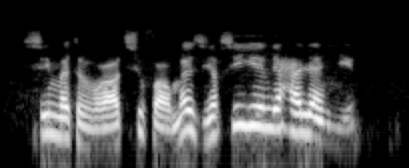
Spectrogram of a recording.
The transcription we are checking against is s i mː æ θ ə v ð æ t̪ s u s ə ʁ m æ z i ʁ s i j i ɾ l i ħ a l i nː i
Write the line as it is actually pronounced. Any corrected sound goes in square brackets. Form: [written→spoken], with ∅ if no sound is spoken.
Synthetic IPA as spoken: s i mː æ θ ə v [ð→ʁ] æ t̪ s u [s→f] ə ʁ m æ z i ʁ s i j i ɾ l i ħ a l [i→æ] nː i

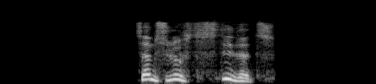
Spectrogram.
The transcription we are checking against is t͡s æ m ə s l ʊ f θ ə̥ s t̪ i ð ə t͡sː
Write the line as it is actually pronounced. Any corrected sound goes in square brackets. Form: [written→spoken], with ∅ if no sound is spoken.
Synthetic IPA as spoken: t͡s æ m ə s l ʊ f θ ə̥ s t̪ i ð ə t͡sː

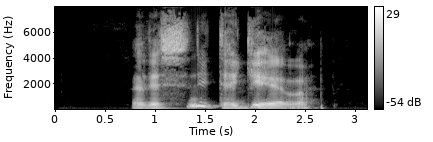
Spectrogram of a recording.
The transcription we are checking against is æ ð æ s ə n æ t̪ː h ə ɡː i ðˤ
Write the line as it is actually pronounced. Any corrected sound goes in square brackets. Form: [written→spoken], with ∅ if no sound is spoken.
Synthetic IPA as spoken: æ ð æ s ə n [æ→i] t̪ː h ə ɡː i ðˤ

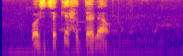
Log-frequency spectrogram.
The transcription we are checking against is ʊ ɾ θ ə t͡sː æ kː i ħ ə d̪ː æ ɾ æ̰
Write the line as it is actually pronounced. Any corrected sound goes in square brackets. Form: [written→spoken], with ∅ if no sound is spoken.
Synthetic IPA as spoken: ʊ ɾ θ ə t͡sː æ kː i ħ ə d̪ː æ [ɾ→l] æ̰

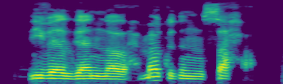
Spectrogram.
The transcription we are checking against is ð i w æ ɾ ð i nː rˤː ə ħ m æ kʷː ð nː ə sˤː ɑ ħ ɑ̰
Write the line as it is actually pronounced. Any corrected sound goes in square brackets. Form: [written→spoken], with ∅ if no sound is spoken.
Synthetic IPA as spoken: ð i [w→v] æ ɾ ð [i→æ] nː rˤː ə ħ m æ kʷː ð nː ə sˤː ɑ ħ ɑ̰

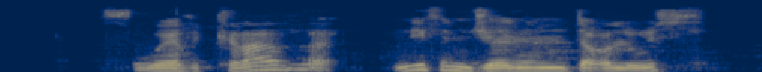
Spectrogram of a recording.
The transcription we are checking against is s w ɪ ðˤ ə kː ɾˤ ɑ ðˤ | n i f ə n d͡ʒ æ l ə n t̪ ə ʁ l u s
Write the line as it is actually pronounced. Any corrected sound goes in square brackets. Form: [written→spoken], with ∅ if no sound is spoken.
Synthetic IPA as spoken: s w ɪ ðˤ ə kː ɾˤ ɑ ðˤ | n i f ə n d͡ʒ æ l ə n t̪ ə ʁ l u s

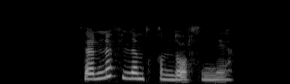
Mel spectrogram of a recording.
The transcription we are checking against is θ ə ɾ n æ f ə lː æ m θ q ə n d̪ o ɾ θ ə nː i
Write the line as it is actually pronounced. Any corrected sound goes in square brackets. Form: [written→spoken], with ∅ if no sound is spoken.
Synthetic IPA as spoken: θ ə ɾ n æ f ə lː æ m θ q ə n d̪ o ɾ θ ə nː i

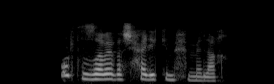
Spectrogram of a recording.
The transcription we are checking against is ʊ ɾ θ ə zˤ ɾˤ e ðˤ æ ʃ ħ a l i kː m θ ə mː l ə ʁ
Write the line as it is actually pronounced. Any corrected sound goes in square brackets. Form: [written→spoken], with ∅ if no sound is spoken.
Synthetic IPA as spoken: ʊ ɾ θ ə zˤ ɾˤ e ðˤ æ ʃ ħ a l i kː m [θ→ħ] ə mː l ə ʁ

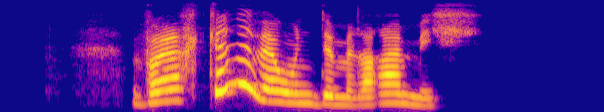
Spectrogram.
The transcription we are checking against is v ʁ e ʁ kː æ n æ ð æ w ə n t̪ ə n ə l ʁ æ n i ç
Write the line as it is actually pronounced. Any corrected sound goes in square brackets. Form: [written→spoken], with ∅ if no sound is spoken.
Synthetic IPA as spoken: v ʁ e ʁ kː æ n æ ð æ w ə n [t̪→d̪] ə [n→m] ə l ʁ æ [n→m] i ç

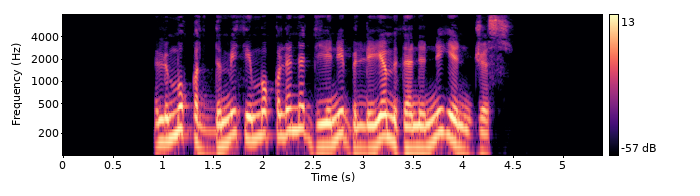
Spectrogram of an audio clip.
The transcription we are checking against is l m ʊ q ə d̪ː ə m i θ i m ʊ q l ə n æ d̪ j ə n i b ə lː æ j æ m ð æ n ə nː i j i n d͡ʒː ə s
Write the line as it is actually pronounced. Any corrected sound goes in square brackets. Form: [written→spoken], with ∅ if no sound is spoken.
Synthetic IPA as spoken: l m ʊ q ə d̪ː ə m i θ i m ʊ q l ə n æ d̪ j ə n i b ə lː [æ→i] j æ m ð æ n ə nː i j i n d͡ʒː ə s

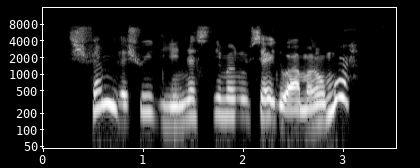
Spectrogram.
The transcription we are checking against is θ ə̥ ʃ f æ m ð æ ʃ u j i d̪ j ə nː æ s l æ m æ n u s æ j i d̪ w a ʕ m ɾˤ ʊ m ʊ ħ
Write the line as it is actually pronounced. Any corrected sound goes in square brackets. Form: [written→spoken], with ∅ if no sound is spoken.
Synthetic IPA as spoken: θ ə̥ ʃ f æ m ð æ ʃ u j i d̪ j ə nː æ s l [æ→i] m æ n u s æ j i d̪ w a ʕ m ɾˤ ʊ m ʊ ħ

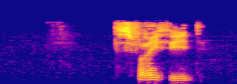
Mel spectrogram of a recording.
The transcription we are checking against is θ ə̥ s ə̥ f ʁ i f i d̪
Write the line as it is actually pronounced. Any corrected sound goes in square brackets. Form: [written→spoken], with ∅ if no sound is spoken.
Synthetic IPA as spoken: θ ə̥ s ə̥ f ʁ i [f→θ] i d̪

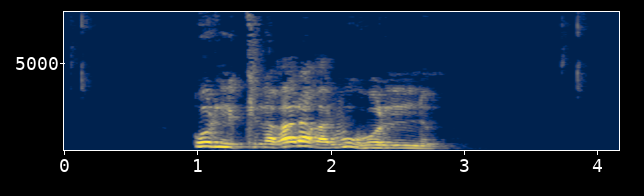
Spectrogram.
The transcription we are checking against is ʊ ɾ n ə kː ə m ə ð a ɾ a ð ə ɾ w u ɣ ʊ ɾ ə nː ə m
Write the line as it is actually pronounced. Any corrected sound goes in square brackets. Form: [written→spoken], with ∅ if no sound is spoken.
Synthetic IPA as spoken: ʊ ɾ n ə kː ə [m→n] ə [ð→ʁ] a ɾ a [ð→ʁ] ə ɾ w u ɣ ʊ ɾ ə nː ə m

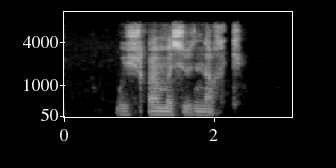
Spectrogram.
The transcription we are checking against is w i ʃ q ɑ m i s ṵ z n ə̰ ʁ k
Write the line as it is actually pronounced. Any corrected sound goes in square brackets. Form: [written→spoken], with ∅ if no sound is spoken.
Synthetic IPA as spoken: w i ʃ q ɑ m [i→æ] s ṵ [z→ð] n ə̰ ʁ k

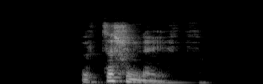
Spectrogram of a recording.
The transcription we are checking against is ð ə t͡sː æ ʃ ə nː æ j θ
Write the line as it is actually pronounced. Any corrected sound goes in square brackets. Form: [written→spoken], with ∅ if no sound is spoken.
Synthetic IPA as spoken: ð ə t͡sː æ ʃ ə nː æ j θ

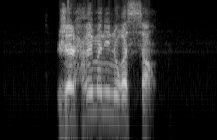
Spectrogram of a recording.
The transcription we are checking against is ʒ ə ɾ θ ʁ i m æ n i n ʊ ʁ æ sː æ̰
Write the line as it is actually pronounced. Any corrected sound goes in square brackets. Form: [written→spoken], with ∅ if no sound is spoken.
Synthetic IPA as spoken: ʒ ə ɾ [θ→ħ] ʁ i m æ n i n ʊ ʁ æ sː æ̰

